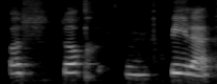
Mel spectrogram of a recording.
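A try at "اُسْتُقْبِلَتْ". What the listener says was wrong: Brilliant.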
